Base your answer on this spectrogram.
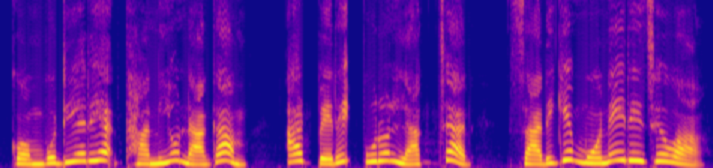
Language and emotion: Santali, surprised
